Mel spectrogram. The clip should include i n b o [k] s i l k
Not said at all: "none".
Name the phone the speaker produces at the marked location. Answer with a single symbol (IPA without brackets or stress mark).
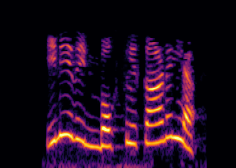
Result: k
